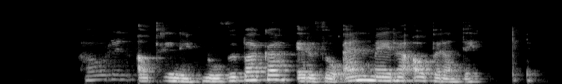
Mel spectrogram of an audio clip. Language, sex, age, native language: Icelandic, female, 40-49, Icelandic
